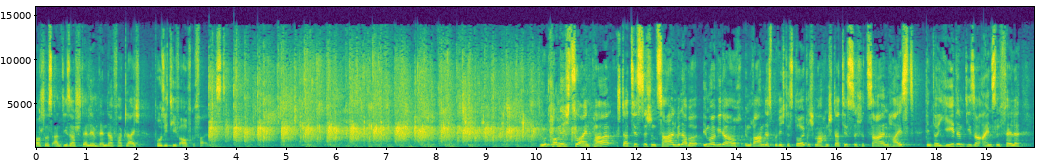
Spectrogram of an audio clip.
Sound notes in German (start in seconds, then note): 3.4 Beifall SPD, vereinzelt CDU und BÜNDNIS 90/DIE GRÜNEN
